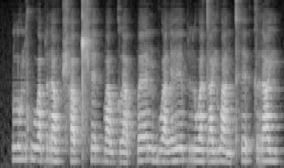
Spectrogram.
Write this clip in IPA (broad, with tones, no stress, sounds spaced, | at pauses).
l u˦˥ n k w u˧ a̯ p r a˧ w t͡ɕʰ a˨˩ p̚ t͡ɕʰ e˥˩ ʔ b a˨˩ w k l a˨˩ k̚ p ɛː˥˩ n b u˨˩ a̯ l eː˥˩ p r u˧ a̯ d a˦˥ j w a˨˩ n tʰ e˦˥ ʔ k r a˥˩ j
